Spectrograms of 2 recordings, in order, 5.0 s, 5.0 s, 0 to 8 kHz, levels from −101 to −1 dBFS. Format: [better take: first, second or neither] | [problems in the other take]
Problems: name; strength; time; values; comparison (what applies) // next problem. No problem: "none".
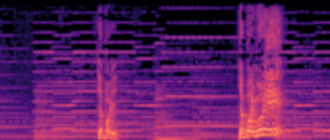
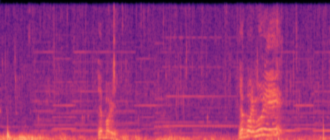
first | background sound (Thunder); 2 dB below the speech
